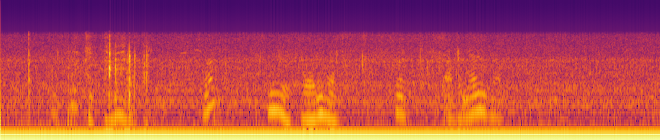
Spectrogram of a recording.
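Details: Novices checking hives at Summerwood Lane Allotments and Community Garden: bees hum in a constant buzzing drone, broken up by intermittent murmured human voices.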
